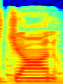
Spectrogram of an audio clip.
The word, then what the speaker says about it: John: And my name is John with a silent H.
